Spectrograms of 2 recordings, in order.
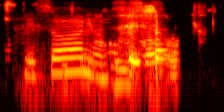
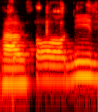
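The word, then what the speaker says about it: حصان: Ini bacanya apa? Hisonun. Lono. Ya. Jadi bukan halsonin atau apa.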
